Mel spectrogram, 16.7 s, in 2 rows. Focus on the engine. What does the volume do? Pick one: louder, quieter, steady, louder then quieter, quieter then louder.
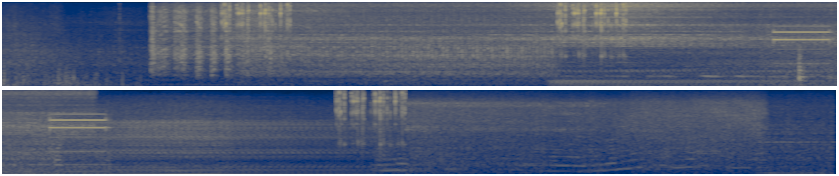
quieter.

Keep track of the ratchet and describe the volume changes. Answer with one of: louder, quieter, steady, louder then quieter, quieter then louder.
louder then quieter.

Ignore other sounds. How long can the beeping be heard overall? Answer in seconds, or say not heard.
2 s.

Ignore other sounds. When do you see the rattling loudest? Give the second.
6 s.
